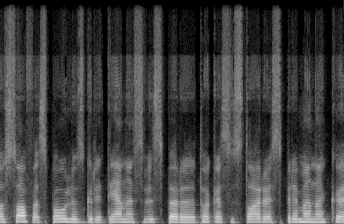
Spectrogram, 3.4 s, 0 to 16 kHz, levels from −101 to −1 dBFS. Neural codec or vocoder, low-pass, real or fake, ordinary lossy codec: autoencoder, 48 kHz, 128 numbers a frame, DAC-VAE, trained on Japanese speech; 14.4 kHz; fake; Opus, 16 kbps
